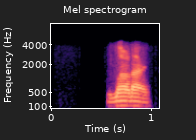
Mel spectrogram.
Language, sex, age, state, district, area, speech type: Kashmiri, male, 18-30, Jammu and Kashmir, Kulgam, rural, conversation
